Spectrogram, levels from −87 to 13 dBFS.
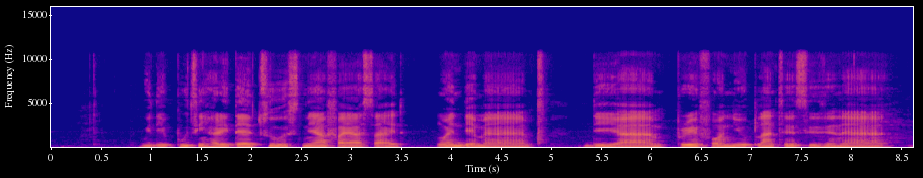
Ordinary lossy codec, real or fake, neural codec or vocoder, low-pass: none; real; none; 10.8 kHz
